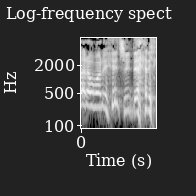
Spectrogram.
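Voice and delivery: put-on high, teary little-girl voice with a laugh; imitating his small daughter near tears; little girl's plea. Father retelling his toddler daughter refusing to hit him, high and teary.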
